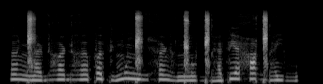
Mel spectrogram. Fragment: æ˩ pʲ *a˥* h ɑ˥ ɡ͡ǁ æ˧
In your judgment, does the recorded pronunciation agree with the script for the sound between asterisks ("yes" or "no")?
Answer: no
